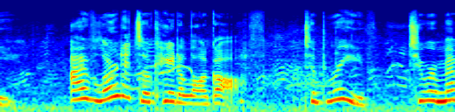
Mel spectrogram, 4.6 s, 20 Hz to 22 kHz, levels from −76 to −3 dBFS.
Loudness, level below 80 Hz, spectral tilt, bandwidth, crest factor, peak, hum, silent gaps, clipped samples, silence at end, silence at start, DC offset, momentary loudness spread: -18 LUFS; -44 dBFS; -3.5 dB/octave; 16 kHz; 14 dB; -4 dBFS; none; none; under 0.1%; 0 s; 0 s; under 0.1%; 19 LU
